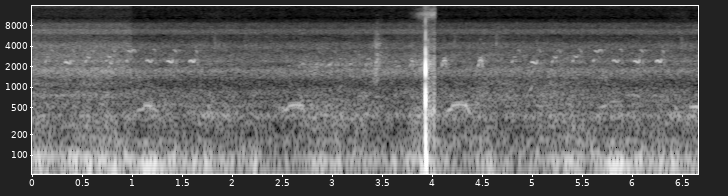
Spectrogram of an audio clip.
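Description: Faint lakeshore ambience: small birds chirping over a low rumble, with one sharp click about four seconds in.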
